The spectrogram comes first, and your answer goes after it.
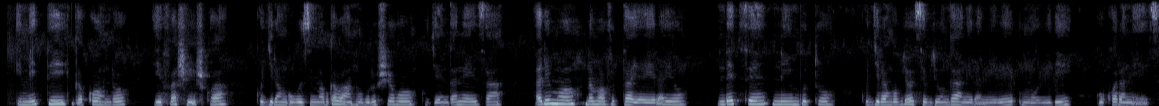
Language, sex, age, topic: Kinyarwanda, female, 50+, health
